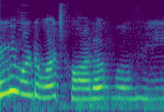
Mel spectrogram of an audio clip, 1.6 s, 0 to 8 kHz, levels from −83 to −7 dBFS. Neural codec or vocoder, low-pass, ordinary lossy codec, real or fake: codec, 16 kHz, 1.1 kbps, Voila-Tokenizer; none; none; fake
